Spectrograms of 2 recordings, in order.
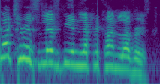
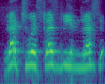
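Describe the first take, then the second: First: Lilting put-on Irish announcement; Irish accent. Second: Mock-appalled repeat of the phrase; upset mother imitation. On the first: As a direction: announce it with a comic Irish brogue. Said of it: "the Saint Patsy's one". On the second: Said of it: "Vivian was very upset".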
